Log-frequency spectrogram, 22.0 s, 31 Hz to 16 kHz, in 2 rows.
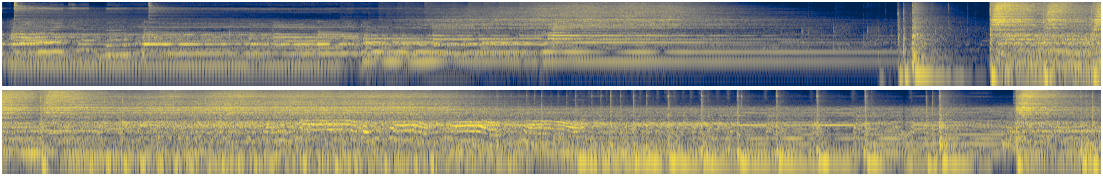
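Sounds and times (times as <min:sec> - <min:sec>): electric guitar: 0:00.0 - 0:21.9
rock band playing: 0:00.0 - 0:21.9
loud drum hit: 0:09.1 - 0:18.8.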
